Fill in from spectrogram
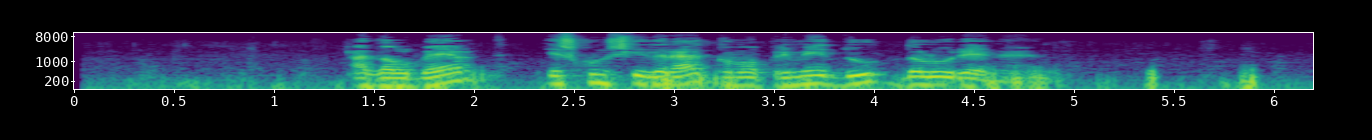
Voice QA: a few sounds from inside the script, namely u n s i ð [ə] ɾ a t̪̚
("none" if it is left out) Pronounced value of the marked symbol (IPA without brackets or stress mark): ə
